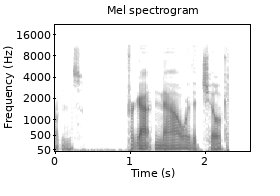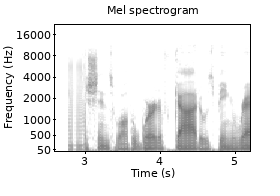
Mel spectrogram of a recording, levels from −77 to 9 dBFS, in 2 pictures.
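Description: At 2.29 s a live cable is pulled and plugged in. A pop drops the speech to near silence for 0.68 s. Within that gap, a 60 Hz mains buzz lasts 0.21 s, while only the tip touches. A second pop at 3.02 s brings the sound back.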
